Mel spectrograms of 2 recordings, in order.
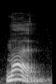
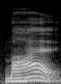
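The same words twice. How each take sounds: First: The vowel is cut short. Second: The vowel is held long. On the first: It means the animal horse. "말 이렇게 짧게 얘기해요" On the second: It means spoken words. "말 이렇게 길게 말하고요"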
